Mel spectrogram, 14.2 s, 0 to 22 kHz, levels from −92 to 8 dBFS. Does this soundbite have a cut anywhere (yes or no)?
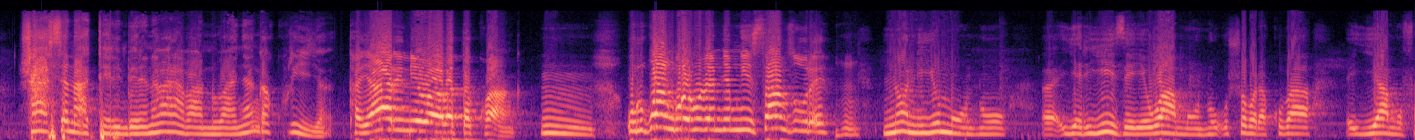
yes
